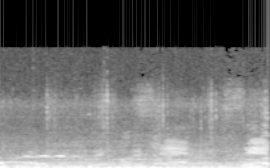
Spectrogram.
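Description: A horse galloping through a pole-bending pattern on dirt, with hoofbeats under the run, and several high, wavering calls over it: one at the start, one about a second and a quarter in, and one near the end.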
